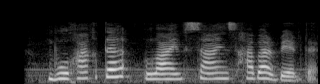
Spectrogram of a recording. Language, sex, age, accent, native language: Uzbek, female, 18-24, Andijon, Uzbek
